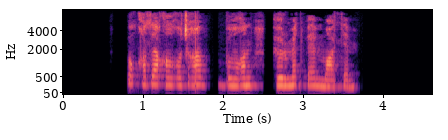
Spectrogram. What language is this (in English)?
Uyghur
